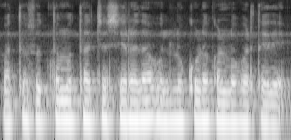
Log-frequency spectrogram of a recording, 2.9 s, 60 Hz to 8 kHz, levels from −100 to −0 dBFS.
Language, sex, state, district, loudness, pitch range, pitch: Kannada, male, Karnataka, Bidar, -12 LUFS, 115-120 Hz, 120 Hz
